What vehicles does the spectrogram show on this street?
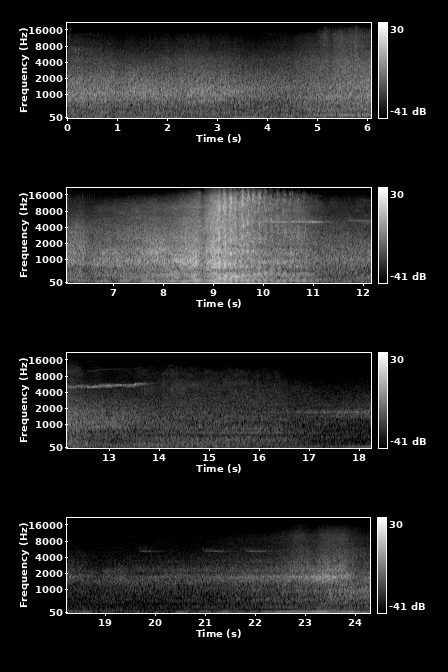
car, motorcycle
